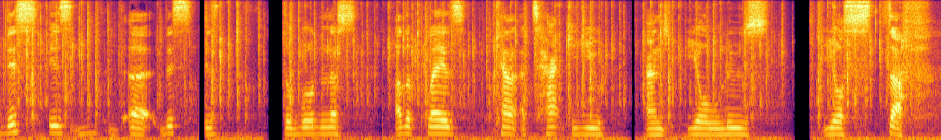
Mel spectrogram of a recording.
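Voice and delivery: soft, slow, halting explanation; slow explanation to newbie. Acted. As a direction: spell it out slowly, with long pauses. Explains wilderness to lost noob.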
